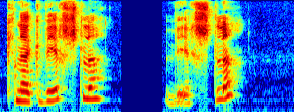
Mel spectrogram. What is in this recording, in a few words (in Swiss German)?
"knack", alsace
